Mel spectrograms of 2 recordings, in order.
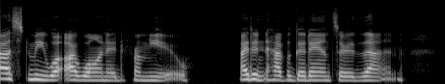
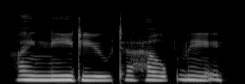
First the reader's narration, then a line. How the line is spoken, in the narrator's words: he says quietly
